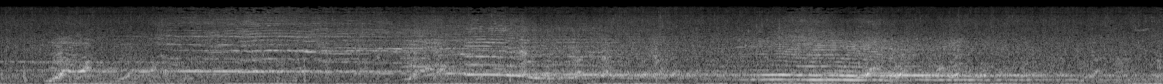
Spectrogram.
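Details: Humpback whale singing underwater, from Capitol Records ST-620: long mournful moans gliding down and holding, layered with rapid rising squeaks, wavering upper tones and a low descending groan near the end.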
